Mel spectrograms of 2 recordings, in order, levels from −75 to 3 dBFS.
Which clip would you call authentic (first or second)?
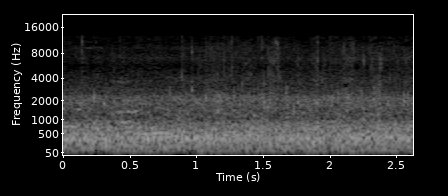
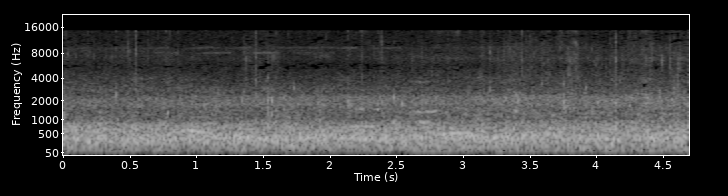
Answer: second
